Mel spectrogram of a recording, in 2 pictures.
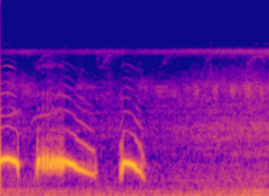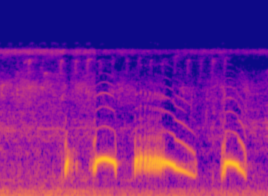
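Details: Spotted dove working as a decoy to draw wild doves. It gives two coo phrases about three seconds apart. Each has short hooting notes around a long, husky, downward-sliding croo.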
